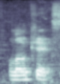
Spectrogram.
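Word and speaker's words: Lokix: Is it pronounced low kicks? Low kicks like Locust.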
